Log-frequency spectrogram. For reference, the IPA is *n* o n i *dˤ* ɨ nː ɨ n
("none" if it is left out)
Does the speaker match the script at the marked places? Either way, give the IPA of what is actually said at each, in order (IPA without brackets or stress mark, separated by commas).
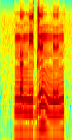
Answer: n, d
